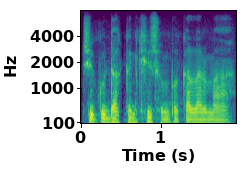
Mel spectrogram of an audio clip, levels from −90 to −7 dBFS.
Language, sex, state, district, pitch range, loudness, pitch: Wancho, male, Arunachal Pradesh, Longding, 90-105 Hz, -18 LUFS, 95 Hz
